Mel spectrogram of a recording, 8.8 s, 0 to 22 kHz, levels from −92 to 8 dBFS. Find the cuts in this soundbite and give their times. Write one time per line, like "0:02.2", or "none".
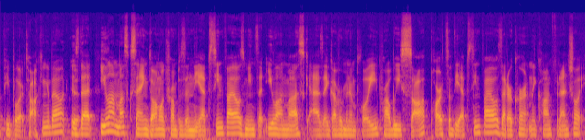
0:01.4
